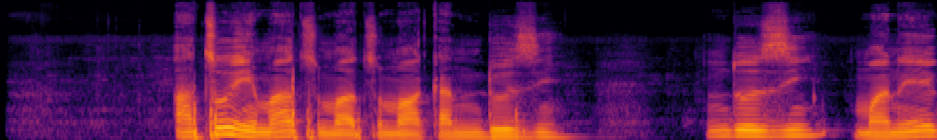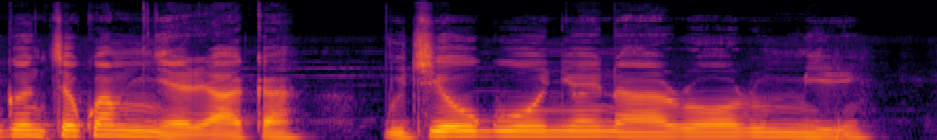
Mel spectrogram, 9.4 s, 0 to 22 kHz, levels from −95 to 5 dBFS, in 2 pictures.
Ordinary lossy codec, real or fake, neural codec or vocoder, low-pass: none; real; none; 19.8 kHz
